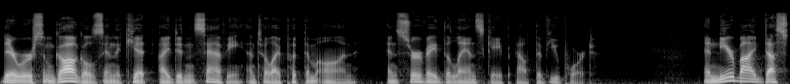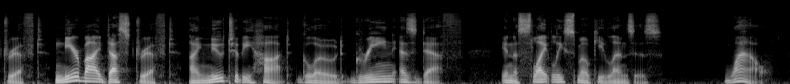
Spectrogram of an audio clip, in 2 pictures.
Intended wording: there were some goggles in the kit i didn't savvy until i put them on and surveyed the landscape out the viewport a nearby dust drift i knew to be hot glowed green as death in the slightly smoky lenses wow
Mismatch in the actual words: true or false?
true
